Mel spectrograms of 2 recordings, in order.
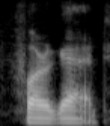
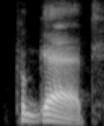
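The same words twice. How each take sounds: First: The R after the first vowel is pronounced. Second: The R after the first vowel is dropped. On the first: "Americans will say forget" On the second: "British will say forget"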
